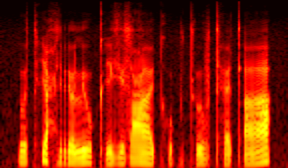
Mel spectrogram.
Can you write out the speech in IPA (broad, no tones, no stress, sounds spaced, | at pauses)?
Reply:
ɯ tʰ i ħ rʲ ɔ lʲ u kʼ i zʲ ɯ z ʕ a ɪ̯ kʰ u k tʼ ɯ v tʰ ɛ tʼ a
